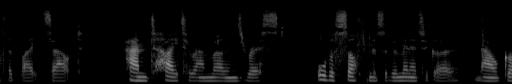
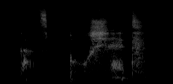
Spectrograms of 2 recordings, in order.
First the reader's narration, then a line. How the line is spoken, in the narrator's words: Merlin whispers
